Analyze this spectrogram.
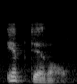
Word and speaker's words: ipDTL: It's called IPDiddle. Or at least that's how you pronounce it.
